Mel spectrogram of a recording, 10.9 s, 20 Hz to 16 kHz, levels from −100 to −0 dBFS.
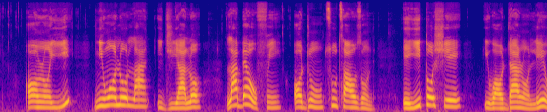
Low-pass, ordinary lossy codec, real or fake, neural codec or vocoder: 14.4 kHz; none; real; none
